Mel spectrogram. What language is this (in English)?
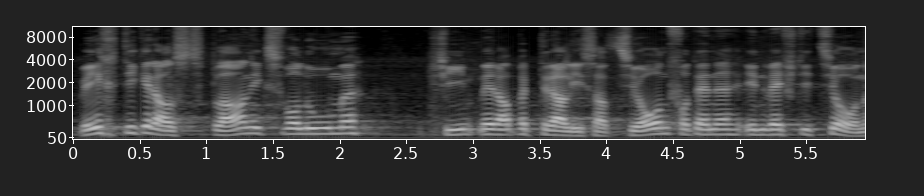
Swiss German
